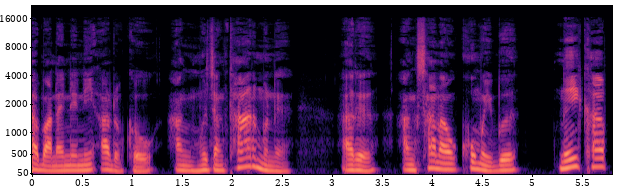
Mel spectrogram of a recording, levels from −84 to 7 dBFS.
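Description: Nothing goes wrong anywhere in this bit of speech, so there's no technical fault to walk through here.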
